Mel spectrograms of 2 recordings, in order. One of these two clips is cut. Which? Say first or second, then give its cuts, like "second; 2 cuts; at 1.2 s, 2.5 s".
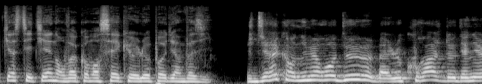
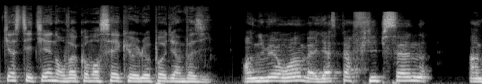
first; 1 cut; at 2.3 s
